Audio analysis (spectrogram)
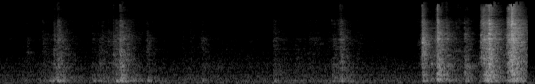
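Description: Trays of sliced jalapenos slid into a food dehydrator, giving soft scattered plastic scrapes and clicks at first, then a louder cluster of rattling slides near the end.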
